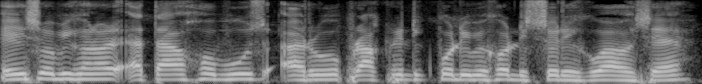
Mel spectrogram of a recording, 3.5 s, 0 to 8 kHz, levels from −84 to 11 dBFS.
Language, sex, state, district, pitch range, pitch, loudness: Assamese, male, Assam, Kamrup Metropolitan, 160-185 Hz, 170 Hz, -14 LUFS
